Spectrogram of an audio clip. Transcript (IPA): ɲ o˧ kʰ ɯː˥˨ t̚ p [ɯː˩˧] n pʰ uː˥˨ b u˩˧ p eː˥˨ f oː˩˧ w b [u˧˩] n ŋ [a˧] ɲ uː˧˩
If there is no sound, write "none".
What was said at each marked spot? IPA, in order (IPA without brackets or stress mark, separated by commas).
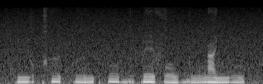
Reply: ɯː˩˧, u˩˧, a˧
